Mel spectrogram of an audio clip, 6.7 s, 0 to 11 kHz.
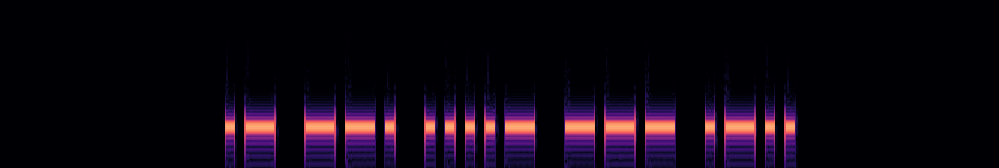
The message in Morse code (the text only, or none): AG4OL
